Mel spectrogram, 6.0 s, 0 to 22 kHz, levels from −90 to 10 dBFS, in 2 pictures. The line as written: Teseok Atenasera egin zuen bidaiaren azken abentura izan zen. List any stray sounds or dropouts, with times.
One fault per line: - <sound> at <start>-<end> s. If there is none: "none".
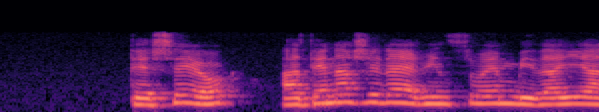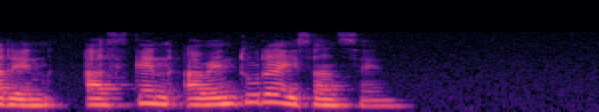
none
